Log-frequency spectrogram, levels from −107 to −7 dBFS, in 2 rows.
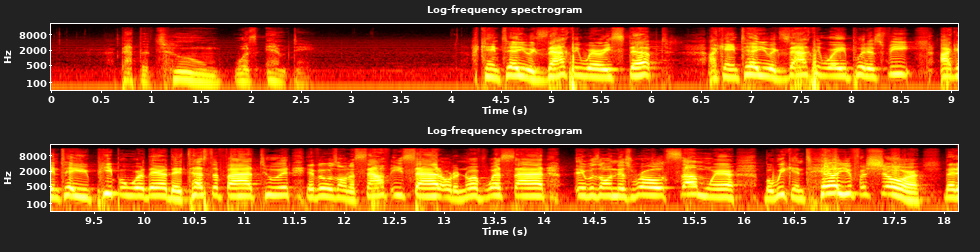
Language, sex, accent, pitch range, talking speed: English, male, American, 145-210 Hz, 195 wpm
